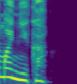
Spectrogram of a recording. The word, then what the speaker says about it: Маника: Я Маника», — назвалась она, сделав ударение на втором слоге.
